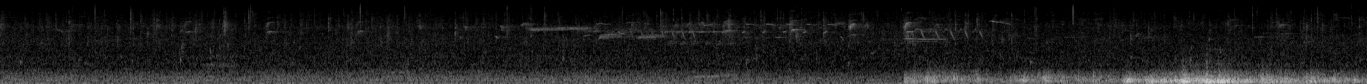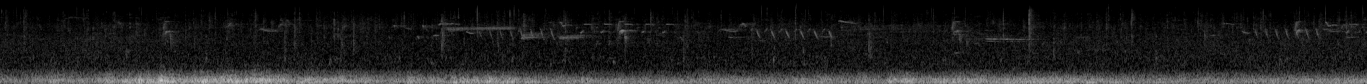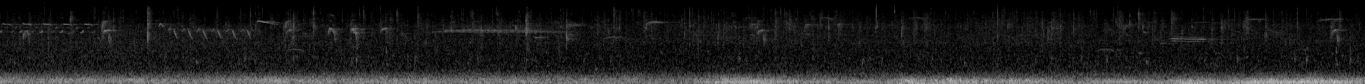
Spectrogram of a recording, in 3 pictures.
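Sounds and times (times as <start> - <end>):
rain falling: 0.0 - 40.9
birds singing: 3.5 - 11.6, 12.4 - 13.2, 14.4 - 24.8, 25.6 - 34.0, 38.3 - 40.9
thunder rumbling: 9.0 - 32.6, 34.4 - 40.9.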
